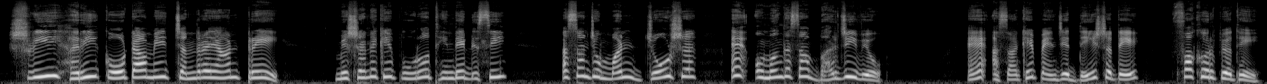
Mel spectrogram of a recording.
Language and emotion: Sindhi, happy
